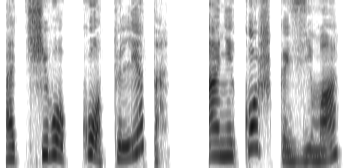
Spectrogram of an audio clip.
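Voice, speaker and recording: Lady doing a high pushy little schoolboy, nags with silly questions, storybook reading. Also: big pitch swings, a bit bright, dry recording, studio quality. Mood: pestering. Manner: insistent, rapid-fire questioning. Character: schoolboy boy, cheeky, pestering with pun questions.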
